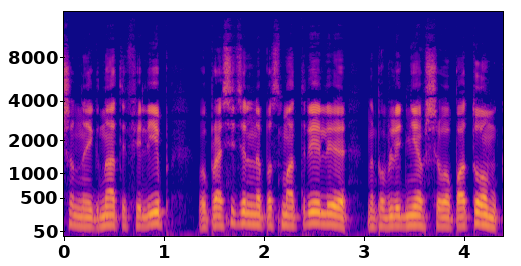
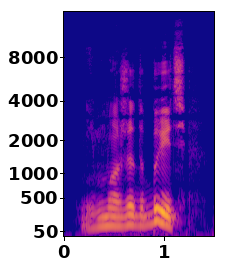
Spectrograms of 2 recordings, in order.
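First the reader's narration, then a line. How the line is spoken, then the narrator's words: Breathless exhale. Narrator (Russian): выдохнул Артем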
